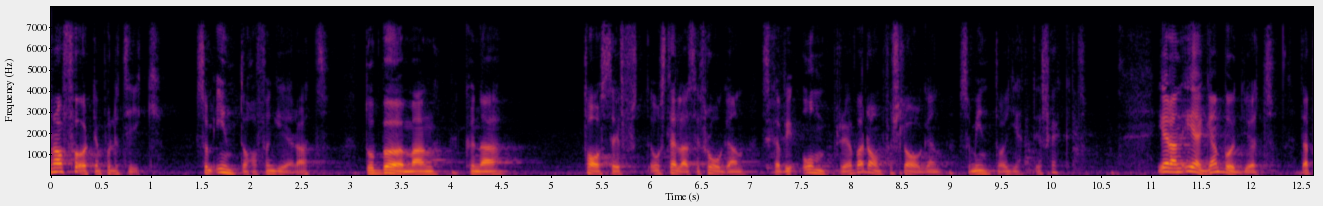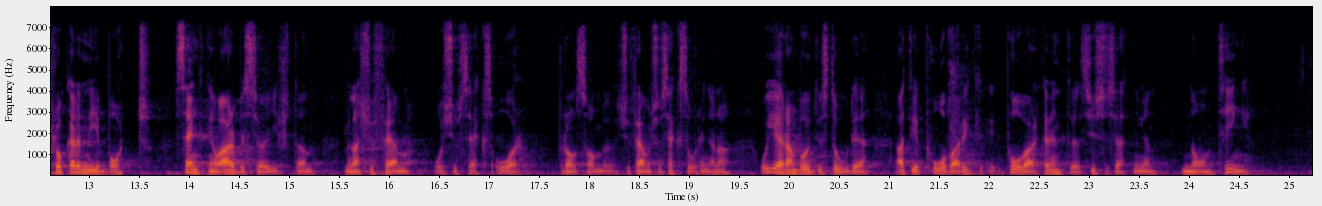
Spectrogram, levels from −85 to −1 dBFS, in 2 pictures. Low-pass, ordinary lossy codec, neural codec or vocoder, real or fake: 7.2 kHz; Opus, 64 kbps; none; real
